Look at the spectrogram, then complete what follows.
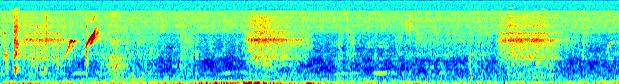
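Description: Near silence: faint hiss and low rumble, with a few faint, short rising chirps about a second in and soft breathy swells of noise.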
